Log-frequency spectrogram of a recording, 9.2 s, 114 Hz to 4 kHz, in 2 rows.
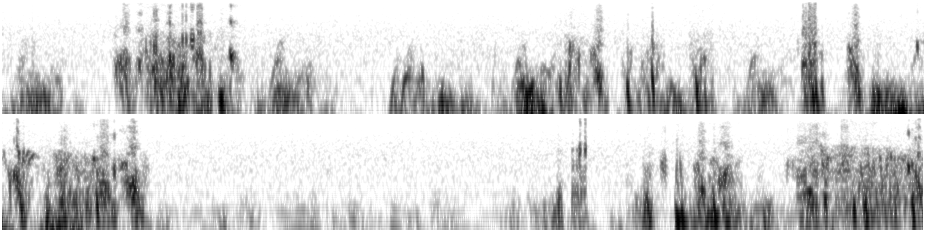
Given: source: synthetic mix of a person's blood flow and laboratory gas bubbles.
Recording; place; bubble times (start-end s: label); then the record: Doppler ultrasound of blood flow; precordium
0.55-1.22 s: bubbles
2.76-3.04 s: bubbles
3.08-3.31 s: bubbles
3.43-3.55 s: bubbles
3.97-4.12 s: bubbles
4.21-4.32 s: bubbles
4.34-4.41 s: bubbles
4.54-5.36 s: bubbles
7.37-7.56 s: bubbles
7.80-8.32 s: bubbles
8.52-9.22 s: bubbles
From the record:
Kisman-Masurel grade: 333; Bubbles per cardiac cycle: rolling drumbeat, 9 or more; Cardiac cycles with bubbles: 50 to 99%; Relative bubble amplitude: loud (0.450 to 0.775); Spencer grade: 3 (all of the cardiac periods contain showers or single bubble signals, but not dominating or overriding the cardiac motion signals); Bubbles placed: only in the low amplitude regions of the cardiac cycle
